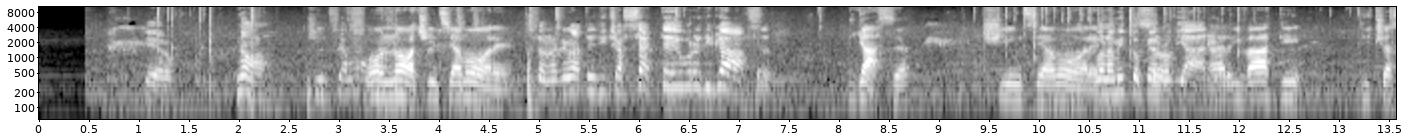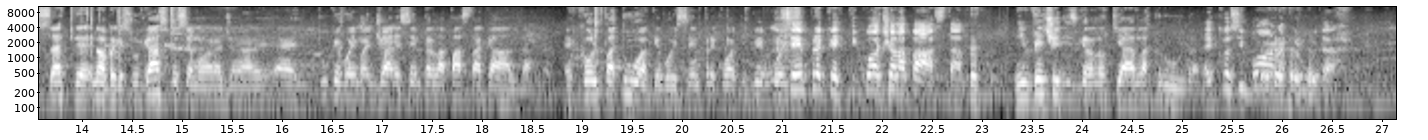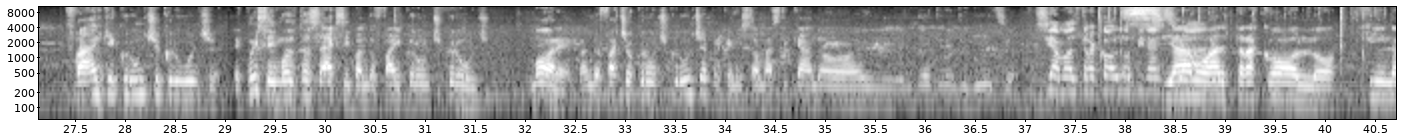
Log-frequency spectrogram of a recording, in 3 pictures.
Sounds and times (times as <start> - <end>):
Speech: 9.4 - 12.6, 27.5 - 40.7.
